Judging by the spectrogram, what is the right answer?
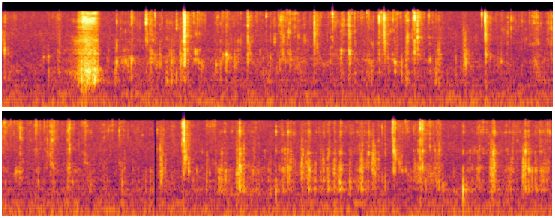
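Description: Close-miked chewing of a mouthful of spicy tteokbokki with glass noodles: wet, sticky mouth sounds with many small clicks, and one louder noisy sound about a second in.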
